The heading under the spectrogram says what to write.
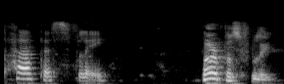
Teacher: the beginning of the word is emphasized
